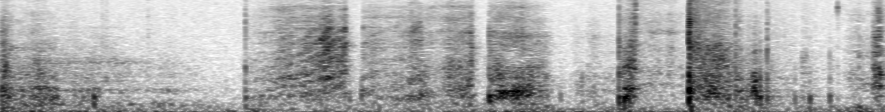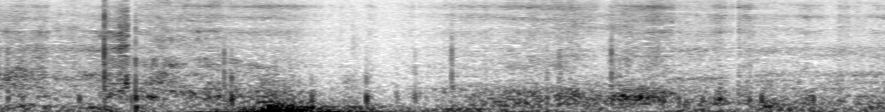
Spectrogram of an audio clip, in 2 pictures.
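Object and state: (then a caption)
Paper book page being traced. The tip of a wooden stick or pencil, held in the fingers, traces across a glossy paper page of a large open paperback picture book lying on carpet. It makes a quiet, light scratching and rubbing sound. Brief bright strokes stand over a steady low rumble.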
